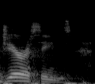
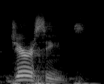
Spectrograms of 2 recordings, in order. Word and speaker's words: Gerasenes: It's actually Gerasenes. Now, you look at that and you go, how do you get Gerasenes? Like, I don't know. I've heard several people pronounce it that way. So we're going to go with that, all right?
